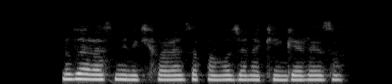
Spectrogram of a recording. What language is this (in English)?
Swahili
